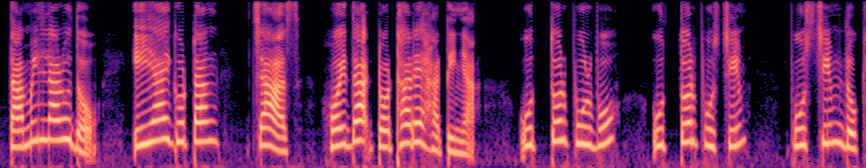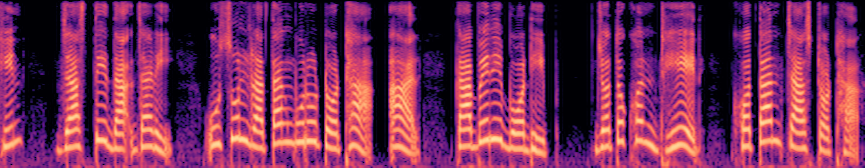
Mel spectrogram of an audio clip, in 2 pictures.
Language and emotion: Santali, neutral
